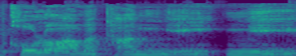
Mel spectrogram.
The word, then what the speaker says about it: Koloamatangi: I don't really know what he knows from the other languages, but his last name, Koloamatangi, has the last syllable of his name, as he pronounces it, is that sound.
